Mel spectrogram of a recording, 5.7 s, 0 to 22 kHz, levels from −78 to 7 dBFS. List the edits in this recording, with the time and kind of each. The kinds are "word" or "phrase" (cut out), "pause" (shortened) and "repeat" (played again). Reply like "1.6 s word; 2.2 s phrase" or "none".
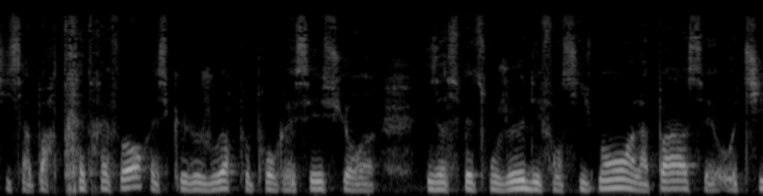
none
